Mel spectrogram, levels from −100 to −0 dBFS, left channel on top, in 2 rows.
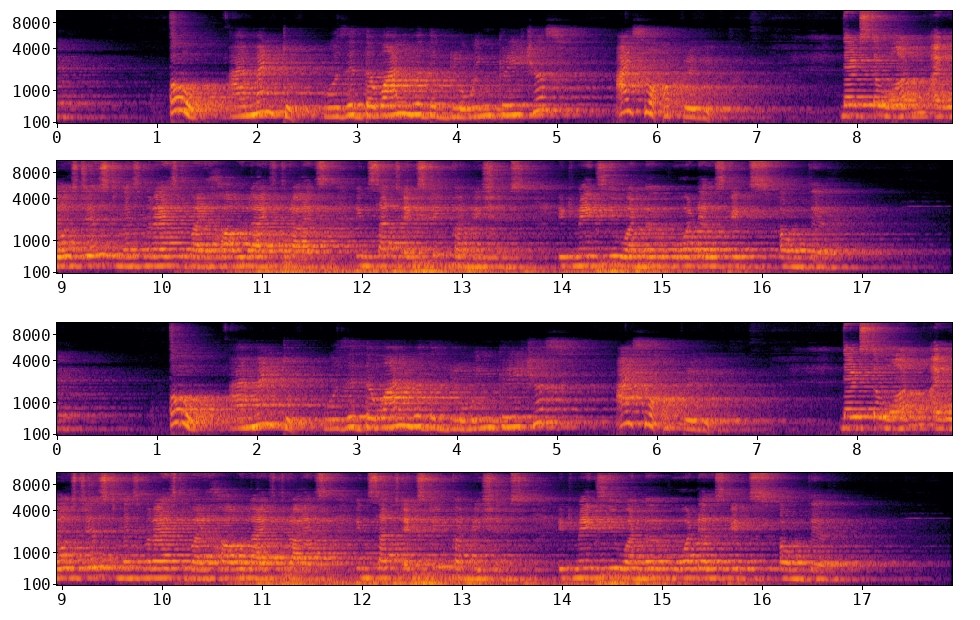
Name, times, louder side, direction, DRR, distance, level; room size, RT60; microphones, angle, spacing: voice 1, 1.7-2.4 2.7-5.1 5.6-6.6, left 2 dB, 20° left, -2 dB, 0.5 m, -26 dB
voice 2, 7.8-16.7, equal, 5° right, -4 dB, 1.9 m, -27 dB
13.5 x 9.7 x 2.3 m, 2.4 s
head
